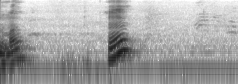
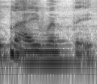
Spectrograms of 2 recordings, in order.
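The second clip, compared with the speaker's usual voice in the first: laughing; 3 dB quieter than usual. Real, not acted. Laughing at baby's refusal.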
